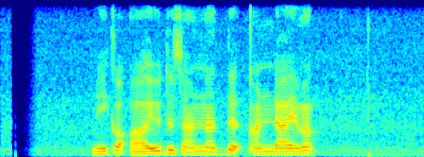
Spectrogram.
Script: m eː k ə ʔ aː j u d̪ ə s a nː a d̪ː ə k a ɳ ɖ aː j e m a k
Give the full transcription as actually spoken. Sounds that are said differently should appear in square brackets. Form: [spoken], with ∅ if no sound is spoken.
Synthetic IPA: m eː k ə ʔ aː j u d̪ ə s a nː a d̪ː ə k a ɳ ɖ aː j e m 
